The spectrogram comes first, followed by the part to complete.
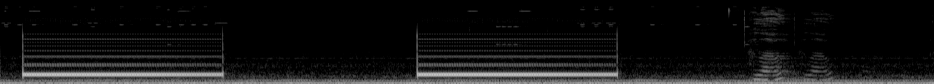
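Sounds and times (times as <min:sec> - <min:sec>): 
low hum: 0:00.0 - 0:09.3
phone ringback tone for an outgoing call: 0:00.1 - 0:02.3, 0:04.2 - 0:06.2.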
